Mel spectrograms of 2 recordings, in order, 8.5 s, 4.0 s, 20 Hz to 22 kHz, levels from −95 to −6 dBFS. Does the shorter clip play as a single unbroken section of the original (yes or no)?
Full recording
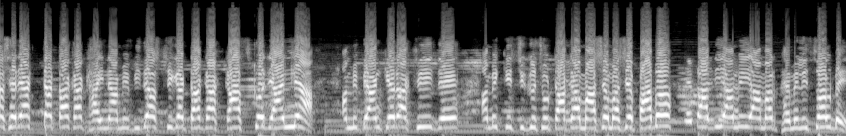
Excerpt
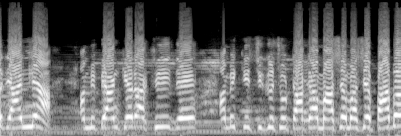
yes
